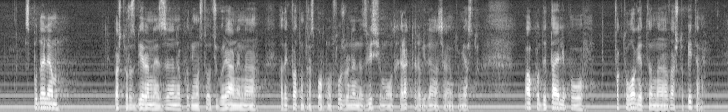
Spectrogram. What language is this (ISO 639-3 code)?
bul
